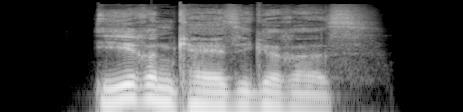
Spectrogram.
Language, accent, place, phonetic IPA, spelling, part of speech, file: German, Germany, Berlin, [ˈeːʁənˌkɛːzɪɡəʁəs], ehrenkäsigeres, adjective, De-ehrenkäsigeres.ogg
- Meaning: strong/mixed nominative/accusative neuter singular comparative degree of ehrenkäsig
